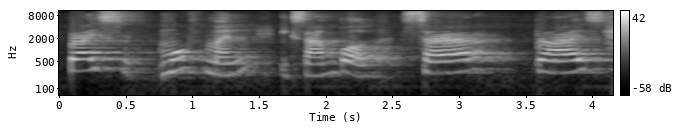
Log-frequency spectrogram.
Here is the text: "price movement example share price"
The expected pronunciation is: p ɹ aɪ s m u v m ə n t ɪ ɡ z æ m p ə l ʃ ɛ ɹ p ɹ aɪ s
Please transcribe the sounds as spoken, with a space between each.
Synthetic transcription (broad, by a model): p ɹ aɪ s m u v m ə n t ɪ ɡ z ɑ m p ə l s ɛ ɹ p ɹ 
